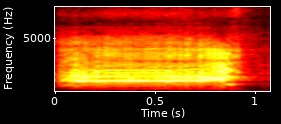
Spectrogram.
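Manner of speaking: shrill squealing mock yell; high mock shout. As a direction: screech it in disbelief. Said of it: "And Sundancer go like".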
